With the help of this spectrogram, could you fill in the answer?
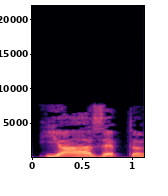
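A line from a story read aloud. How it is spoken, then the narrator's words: Calling out. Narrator (German): rief sie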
